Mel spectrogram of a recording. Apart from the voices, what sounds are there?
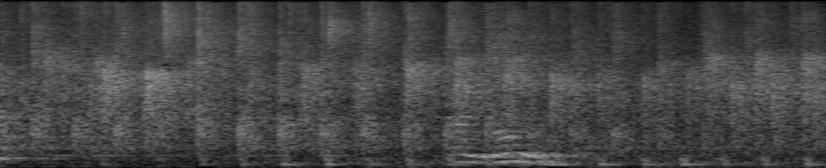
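audience applauding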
